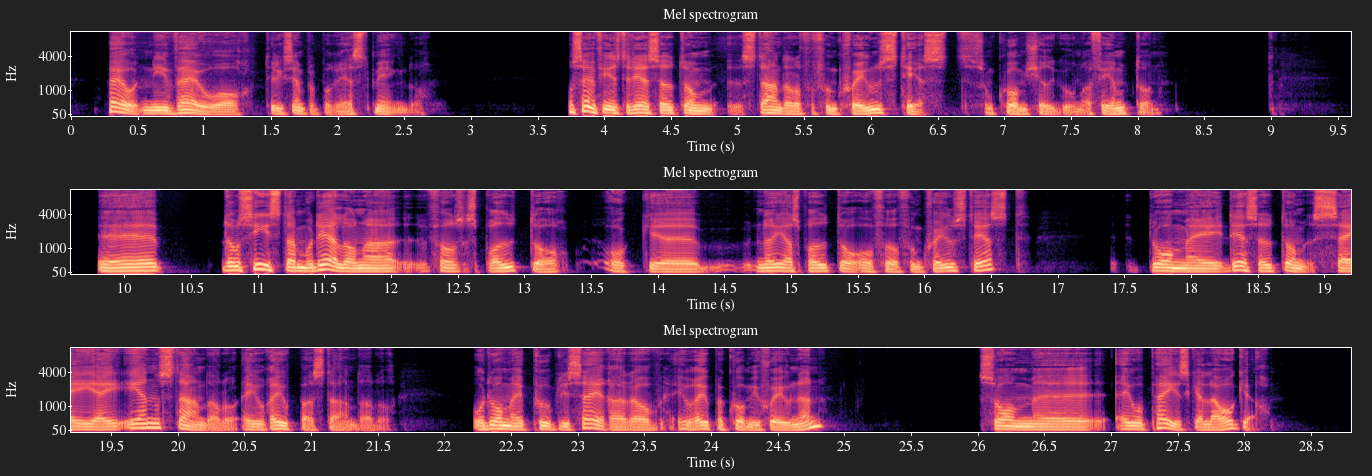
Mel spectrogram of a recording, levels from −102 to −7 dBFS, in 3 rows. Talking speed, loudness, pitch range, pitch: 85 wpm, -19 LUFS, 110-135 Hz, 120 Hz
